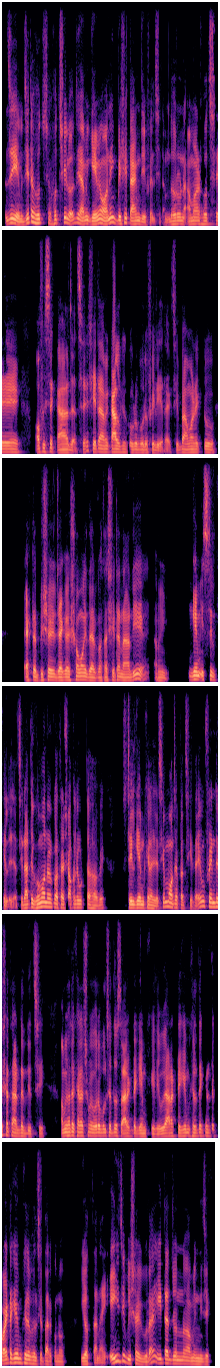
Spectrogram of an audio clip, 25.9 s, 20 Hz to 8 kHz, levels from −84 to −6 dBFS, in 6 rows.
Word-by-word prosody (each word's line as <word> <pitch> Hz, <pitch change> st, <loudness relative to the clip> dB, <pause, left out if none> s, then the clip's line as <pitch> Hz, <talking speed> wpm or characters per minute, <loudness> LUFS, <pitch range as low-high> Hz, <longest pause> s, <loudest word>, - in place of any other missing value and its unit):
জি, -, -, +3 dB, 0.3 s
যেটা 170 Hz, +4 st, +3 dB
হচ্ছ 145 Hz, 0 st, -1 dB, 0.2 s
হচ্ছিল 140 Hz, +4 st, 0 dB, 0.2 s
যে -, -, -1 dB
আমি 125 Hz, -, +1 dB
গেম 110 Hz, +3 st, +6 dB
এ -, -, +3 dB
অনেক 175 Hz, -, +3 dB
বেশি 160 Hz, +6 st, +2 dB
টাইম 110 Hz, +1 st, +5 dB
দিয়ে 90 Hz, -2 st, -1 dB
ফেলছিলাম। -, -, -9 dB
ধরুন 115 Hz, +2 st, 0 dB
আমার 115 Hz, +2 st, 0 dB
হচ্ছে 110 Hz, +1 st, -4 dB, 0.7 s
অফিসে 125 Hz, +2 st, -1 dB
কাজ 100 Hz, +1 st, +3 dB
আছে, -, -, -5 dB
সেটা 115 Hz, +1 st, +1 dB
আমি 110 Hz, 0 st, -1 dB
কালকে 110 Hz, -1 st, +5 dB
করে 105 Hz, -1 st, -2 dB
বলে 100 Hz, -1 st, -2 dB
ফেলিয়ে 95 Hz, -3 st, -3 dB
রাখছি -, -, -10 dB
বা 105 Hz, -, +1 dB
আমার 105 Hz, +1 st, -1 dB
একটু 105 Hz, +2 st, -7 dB, 0.7 s
একটা -, -, 0 dB
বিষয়ের 115 Hz, +1 st, +2 dB
জায়গায় 105 Hz, 0 st, +4 dB
সময় 125 Hz, -1 st, +2 dB
দেওয়ার 100 Hz, -2 st, +2 dB
কথা 100 Hz, +1 st, -2 dB
সেটা 120 Hz, -, -1 dB
না 100 Hz, -, +3 dB
দিয়ে 160 Hz, +5 st, +2 dB, 0.3 s
আমি 100 Hz, -1 st, -4 dB, 0.6 s
গেম 135 Hz, 0 st, +6 dB, 0.2 s
স্টিল -, -, -1 dB
খেলে -, -, -3 dB
যাচ্ছি। -, -, -9 dB
রাতে 115 Hz, +4 st, +3 dB
ঘুমানোর 150 Hz, +2 st, +4 dB
কথা 125 Hz, -2 st, +2 dB
সকালে 125 Hz, +1 st, 0 dB
উঠতে 125 Hz, -, -2 dB
হবে। 100 Hz, +1 st, -2 dB, 0.5 s
স্টিল 120 Hz, 0 st, +3 dB
গেম 120 Hz, -1 st, +5 dB
খেলে 110 Hz, -4 st, +2 dB
যাচ্ছি 90 Hz, +8 st, -5 dB
মজা 130 Hz, -3 st, +3 dB
পাচ্ছি -, -, -5 dB
তাই। -, -, -1 dB
এবং 175 Hz, -, 0 dB
ফ্রেন্ড 150 Hz, -2 st, +3 dB
এর 150 Hz, -, -1 dB
সাথে 140 Hz, -, -1 dB
আড্ডা 110 Hz, +1 st, +1 dB
দিচ্ছি। 100 Hz, +1 st, -6 dB, 0.4 s
আমি 110 Hz, -, 0 dB
হয়তো 130 Hz, +1 st, +2 dB
খেলার 120 Hz, -1 st, +2 dB
সময় 120 Hz, -2 st, -2 dB
ওরা 120 Hz, +1 st, +3 dB
বলছে, 115 Hz, 0 st, -2 dB
"দোস্ত 120 Hz, -, -2 dB
আরেকটা 105 Hz, +1 st, 0 dB
গেম 100 Hz, -1 st, 0 dB
খেলি।" 95 Hz, -2 st, -5 dB
ওই 105 Hz, -, +1 dB
আরেকটা 110 Hz, +1 st, 0 dB
গেম 115 Hz, -, 0 dB
খেলতে, 115 Hz, 0 st, -2 dB
খেলতে 115 Hz, 0 st, -5 dB
কয়েকটা 135 Hz, +5 st, +5 dB
গেম 160 Hz, -, +4 dB
খেলে 140 Hz, -3 st, +3 dB
ফেলছি 120 Hz, 0 st, -3 dB
তার -, -, 0 dB
কোনো 100 Hz, 0 st, -5 dB, 0.4 s
ইয়ত্তা 105 Hz, -4 st, -1 dB
নাই। 80 Hz, -1 st, -3 dB, 0.2 s
এই 165 Hz, -, +4 dB
যে 215 Hz, -, -1 dB
বিষয়গুলা 110 Hz, -8 st, -1 dB, 0.2 s
এইটার 140 Hz, -1 st, +2 dB
জন্য 125 Hz, -1 st, 0 dB, 0.2 s
আমি 110 Hz, 0 st, -2 dB
নিজে 100 Hz, 0 st, -3 dB
115 Hz, 215 wpm, -24 LUFS, 105-130 Hz, 0.7 s, গেম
